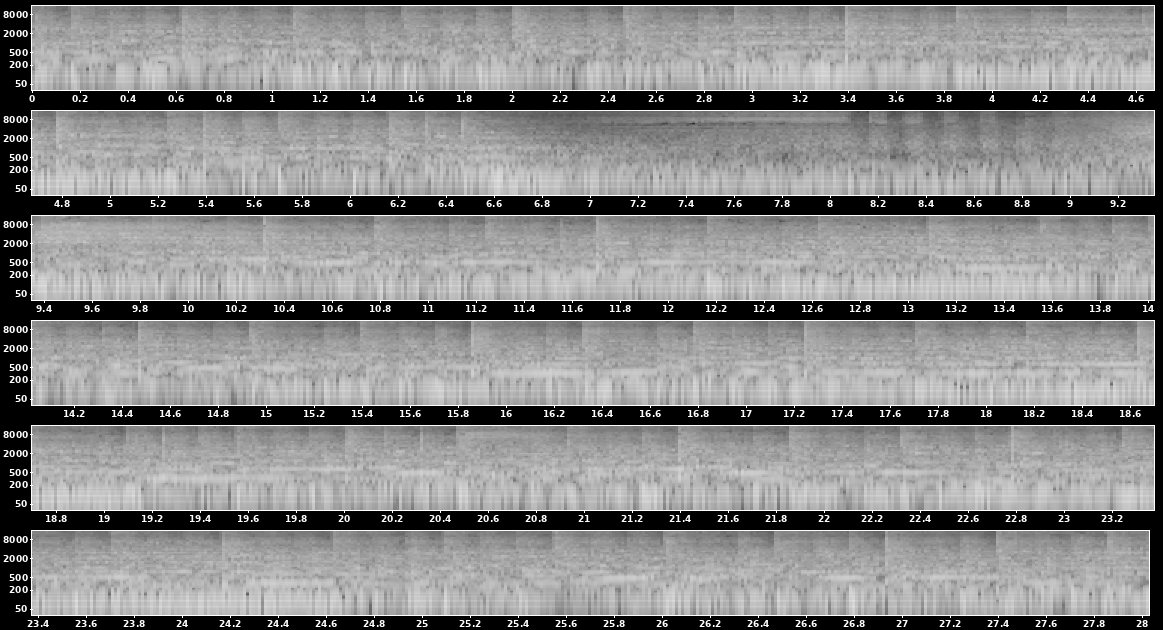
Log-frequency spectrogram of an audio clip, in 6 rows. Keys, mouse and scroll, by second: 0.6 drag, 0.7-3.8 typing, 1.4 click, 2.0 click, 2.8 click, 3.6 click, 4.3 click, 5.3 click, 5.4 g, 6.6 click, 6.6 g, 7.0 right click, 7.1 click, 7.3 g, 7.7 click, 8.6 click, 8.7 x, 9.1 click, 9.2 g, 10.5 click, 10.6 g, 11.3 click, 15.6 scroll up 1, 16.1 click, 16.2 g, 17.2 shift+click, 17.4-18.3 right drag, 18.3 click, 18.4 g, 19.5 right click, 23.1 g, 23.7 click, 23.8 g, 24.5 click, 24.7 g, 25.2 click, 25.3 g, 27.0 click, 27.2 g.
